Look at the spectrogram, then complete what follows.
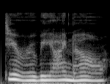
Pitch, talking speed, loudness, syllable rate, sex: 195 Hz, 215 wpm, -13 LUFS, 4.7 syllables/s, female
